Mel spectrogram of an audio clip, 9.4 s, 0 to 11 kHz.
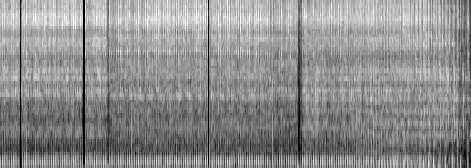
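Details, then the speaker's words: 9HP Tecumseh Snowking single-cylinder engine, first cold-start test run after connecting rod replacement, outdoors: quick even popping, steady firing, no knock, winds down cleanly; sounds healthy. "this will actually be the first test run with it with the new connecting rod in it well there she goes"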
